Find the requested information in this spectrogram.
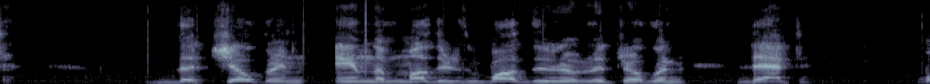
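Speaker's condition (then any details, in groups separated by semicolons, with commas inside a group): Slurred speech after coma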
